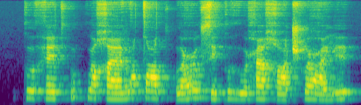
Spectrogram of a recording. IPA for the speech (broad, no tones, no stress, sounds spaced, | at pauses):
k ʊ h ɛ t͡sʼ u kʷ ɑ χ æ v ɪ tˤ u t͡sʼ ʊ ʕ u s ɪ k ʊ ɦ u ħ æ χ ɑ t͡ʃʰ ʊ ʕ ɪ j ɪ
